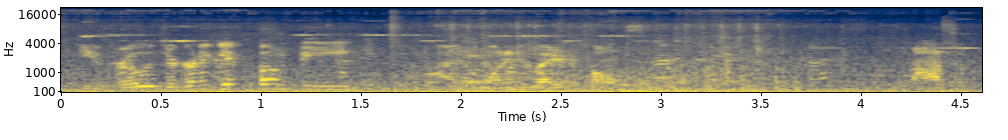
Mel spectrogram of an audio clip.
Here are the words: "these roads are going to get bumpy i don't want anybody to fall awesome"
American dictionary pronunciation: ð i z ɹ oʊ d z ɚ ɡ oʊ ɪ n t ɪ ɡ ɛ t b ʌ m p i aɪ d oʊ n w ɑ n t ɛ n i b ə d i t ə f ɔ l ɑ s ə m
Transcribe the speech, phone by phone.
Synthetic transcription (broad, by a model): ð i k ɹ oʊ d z ɚ ɡ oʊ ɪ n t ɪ ɡ ɛ t b ʌ m p i aɪ d oʊ n w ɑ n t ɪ l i ə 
